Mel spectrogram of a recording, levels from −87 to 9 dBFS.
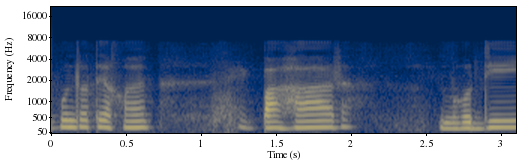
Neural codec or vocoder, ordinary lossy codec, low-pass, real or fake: codec, 16 kHz, 0.7 kbps, FocalCodec; none; 7.2 kHz; fake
